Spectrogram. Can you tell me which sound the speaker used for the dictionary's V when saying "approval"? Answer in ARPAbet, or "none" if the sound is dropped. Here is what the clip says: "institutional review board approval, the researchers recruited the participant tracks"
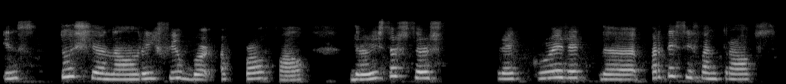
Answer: F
